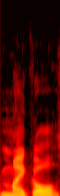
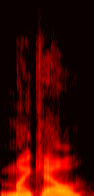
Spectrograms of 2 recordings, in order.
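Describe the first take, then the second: First: "Michael" run together the lazy, everyday way; lazy pronunciation. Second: "Michael" with the second syllable fully sounded, like Mike-ELL; full pronunciation. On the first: Explaining the name mix-up, lazily pronounced "Michael". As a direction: say "Michael" casually, second syllable swallowed. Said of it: "it's a lazy way to pronounce it". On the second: Correcting his lazy version, carefully pronounced "Michael". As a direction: say "Michael" carefully as two distinct syllables, softer. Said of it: "instead of Michael". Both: Shown as a demonstration.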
